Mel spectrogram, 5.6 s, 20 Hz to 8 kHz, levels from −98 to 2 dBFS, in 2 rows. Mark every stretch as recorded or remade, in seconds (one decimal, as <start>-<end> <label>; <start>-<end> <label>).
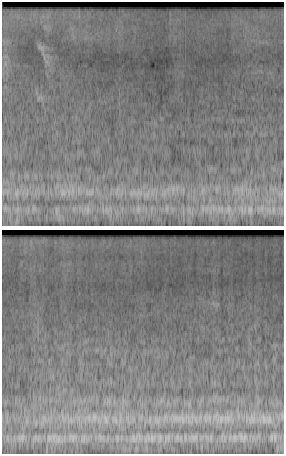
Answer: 0.0-2.3 remade; 2.3-2.8 recorded; 2.8-5.6 remade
